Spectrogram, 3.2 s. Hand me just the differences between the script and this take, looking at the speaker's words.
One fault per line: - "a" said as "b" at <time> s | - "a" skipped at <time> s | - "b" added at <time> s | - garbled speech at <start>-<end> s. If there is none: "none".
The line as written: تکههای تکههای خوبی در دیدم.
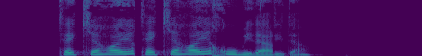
none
